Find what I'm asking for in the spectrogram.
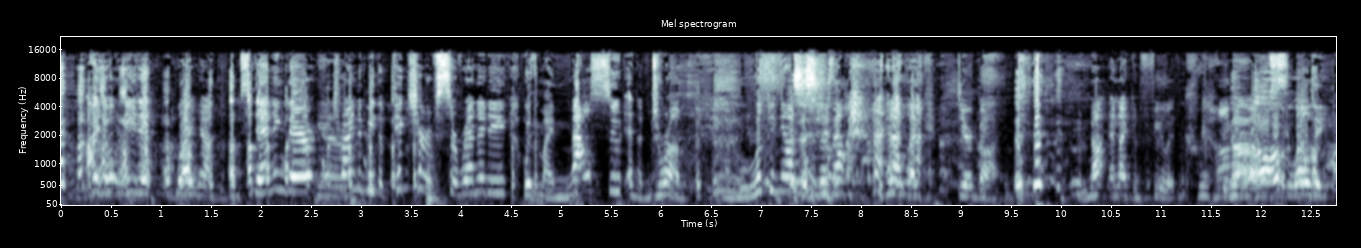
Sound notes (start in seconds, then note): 0.0 laughter; 10.0 phlegm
